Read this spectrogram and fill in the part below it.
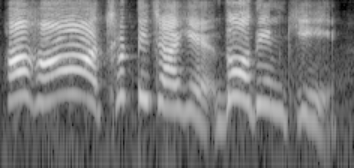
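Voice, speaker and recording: A woman's voice: very high voice, very animated, measured pace, bright, forceful tone, dry recording, exaggerated voice. A woman voicing a scatterbrained housemaid who talks in rambling circles and riddles in a comedy cartoon. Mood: evasive, rambling. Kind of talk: exaggerated Hindi cartoon comedy acting.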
